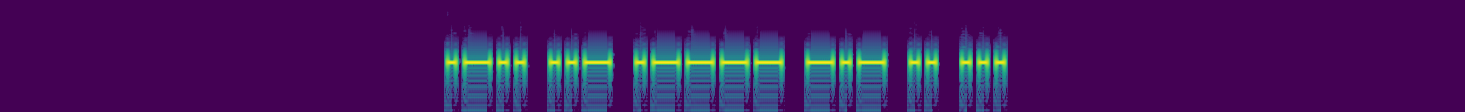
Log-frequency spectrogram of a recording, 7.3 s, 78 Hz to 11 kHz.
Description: Morse code, heard as a keyed tone, about 28 wpm, 700 Hz. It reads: LU1KIS
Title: DXCC-100 Call Signs - 6 Characters - Repeated 2x - 28wpm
